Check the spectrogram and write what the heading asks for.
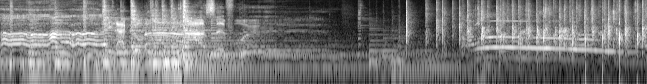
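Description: A song ends on sustained, ringing notes, then a small audience breaks into steady clapping that continues for several seconds, moderately loud.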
